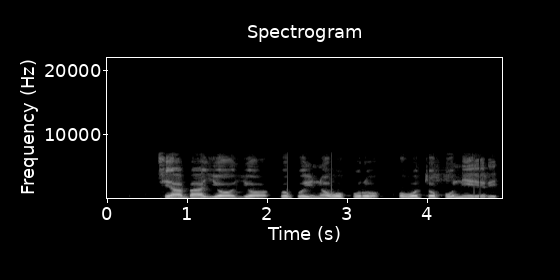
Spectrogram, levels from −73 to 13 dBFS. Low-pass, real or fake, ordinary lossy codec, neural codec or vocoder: 7.2 kHz; real; none; none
